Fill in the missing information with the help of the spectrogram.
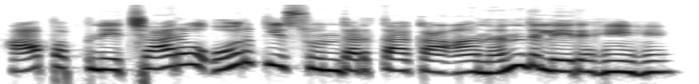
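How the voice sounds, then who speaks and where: A woman narrating a scripted guided meditation, with measured, soothing instructions. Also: high voice, lively intonation, dry recording, dull audio.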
